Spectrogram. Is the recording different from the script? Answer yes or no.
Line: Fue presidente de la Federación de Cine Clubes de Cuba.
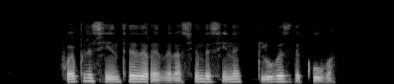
yes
